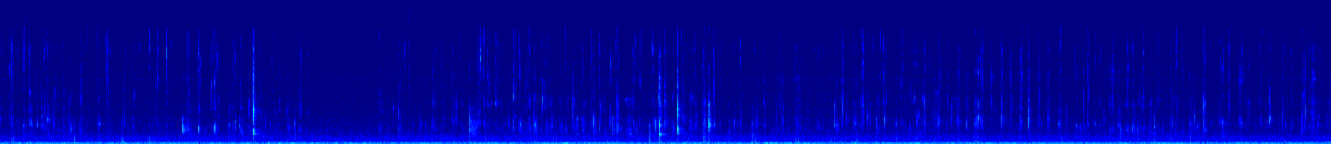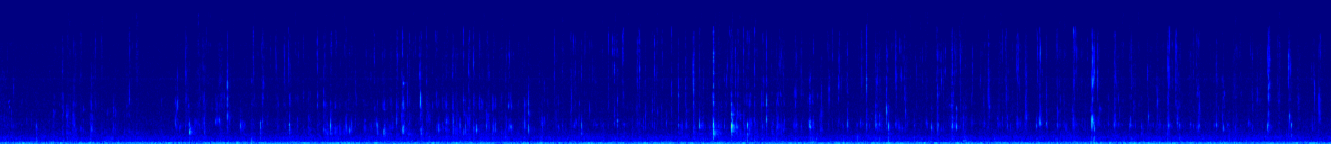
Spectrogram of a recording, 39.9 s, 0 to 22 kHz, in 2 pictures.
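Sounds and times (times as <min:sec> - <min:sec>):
cat chewing and lapping food: 0:00.0 - 0:39.9.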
